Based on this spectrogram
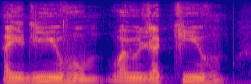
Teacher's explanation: قرأ يعقوب رضي الله عنه بضم الهاء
